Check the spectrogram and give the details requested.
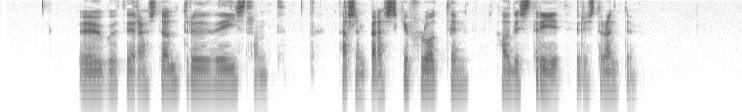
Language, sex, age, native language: Icelandic, male, 20-29, Icelandic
